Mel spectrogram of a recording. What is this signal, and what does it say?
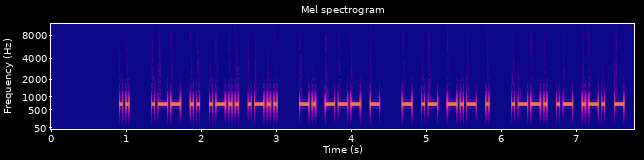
Morse code, heard as a keyed tone, about 28 wpm, 700 Hz. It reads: I WILL NOT TAKE PART
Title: Sentences from Top 1000 Words - Review Part 6 - 28wpm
